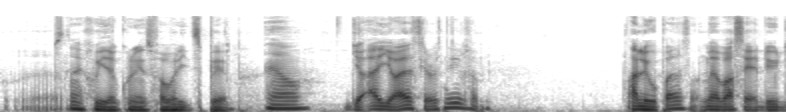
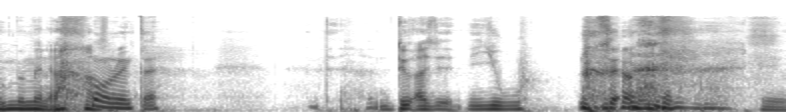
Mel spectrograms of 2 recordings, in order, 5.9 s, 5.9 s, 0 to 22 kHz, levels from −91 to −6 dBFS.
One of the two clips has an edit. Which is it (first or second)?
second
